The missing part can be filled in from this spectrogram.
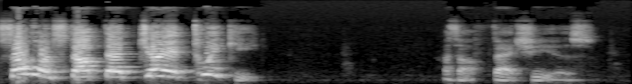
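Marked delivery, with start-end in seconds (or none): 0.0-2.0 put-on very high, yelled cry. Telling a your-mama joke, imitating someone yelling. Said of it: "she yelled out".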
